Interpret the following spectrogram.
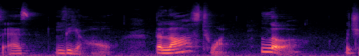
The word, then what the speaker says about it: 了: the ability belie all so you have to pronounce it as leo the last one le which is used to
